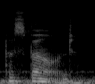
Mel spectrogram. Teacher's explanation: they reduce that vowel in the first syllable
